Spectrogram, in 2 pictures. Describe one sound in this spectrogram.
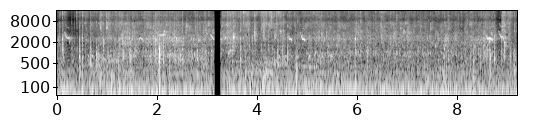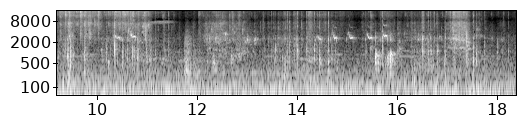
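Ducklings peep in short, high chirps.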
